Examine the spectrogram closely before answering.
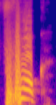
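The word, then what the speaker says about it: folk: তারপর ফোক, ফোক, এল এর উচ্চারণ হবে না।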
